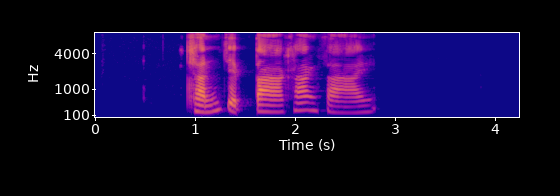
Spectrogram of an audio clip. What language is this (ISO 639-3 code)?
tha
